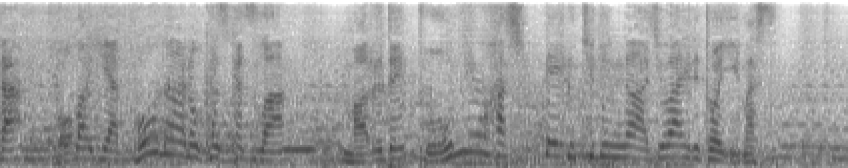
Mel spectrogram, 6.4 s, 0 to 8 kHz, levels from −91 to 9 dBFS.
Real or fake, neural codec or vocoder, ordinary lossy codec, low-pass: fake; codec, 16 kHz, 1.1 kbps, Voila-Tokenizer; none; 7.2 kHz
